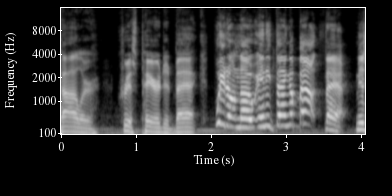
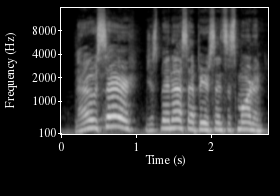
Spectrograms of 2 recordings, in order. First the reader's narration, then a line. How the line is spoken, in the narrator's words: looked uneasily at Chris and answered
